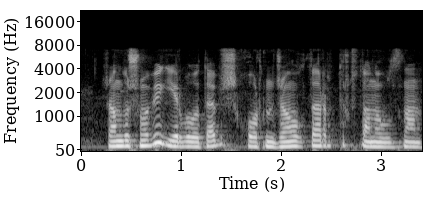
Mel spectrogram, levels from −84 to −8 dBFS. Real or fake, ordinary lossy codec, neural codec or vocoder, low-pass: real; none; none; 7.2 kHz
